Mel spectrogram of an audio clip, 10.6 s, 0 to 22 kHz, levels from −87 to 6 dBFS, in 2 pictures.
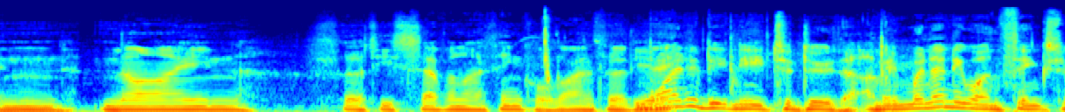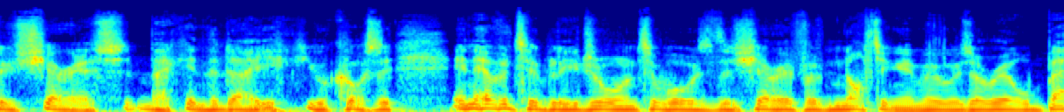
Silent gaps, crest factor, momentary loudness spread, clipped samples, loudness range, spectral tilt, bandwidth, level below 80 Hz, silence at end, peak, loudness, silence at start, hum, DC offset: none; 10 dB; 5 LU; under 0.1%; 1 LU; -7 dB/octave; 12.5 kHz; -34 dBFS; 0 s; -6 dBFS; -17 LUFS; 0 s; none; under 0.1%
